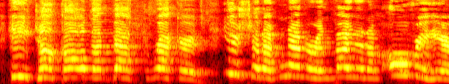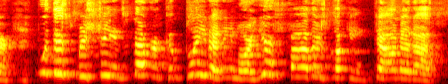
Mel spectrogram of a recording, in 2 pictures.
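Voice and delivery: put-on very high, wailing old mother voice; mock the mother's hysterical rant; screaming mother. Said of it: "she started screaming at him".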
